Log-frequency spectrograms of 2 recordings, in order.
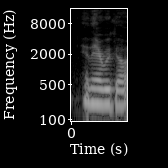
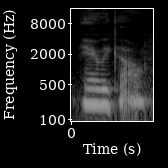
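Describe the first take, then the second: First: Said in the usual way. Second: Soft whisper, barely voiced; whispered there we go. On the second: Real, not acted. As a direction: breathe it out as a whisper. Whispered aside while energy completes.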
